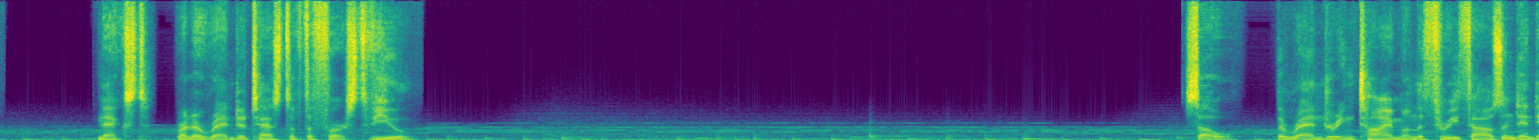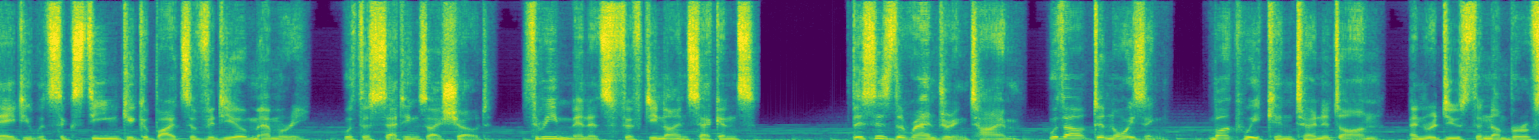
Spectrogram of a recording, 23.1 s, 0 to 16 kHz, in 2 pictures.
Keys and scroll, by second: 15.4 ctrl+4.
